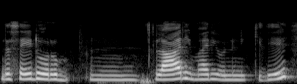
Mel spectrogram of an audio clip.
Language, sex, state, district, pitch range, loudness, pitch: Tamil, female, Tamil Nadu, Kanyakumari, 210-245 Hz, -17 LUFS, 230 Hz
